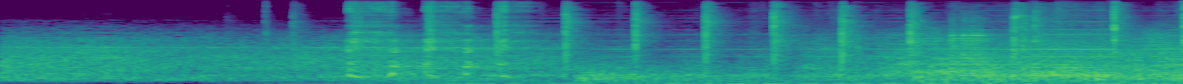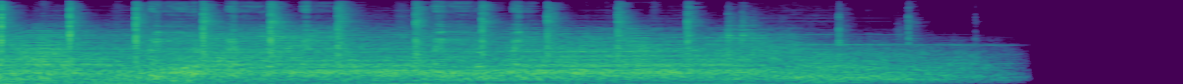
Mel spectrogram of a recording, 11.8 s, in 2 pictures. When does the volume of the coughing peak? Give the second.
2 s.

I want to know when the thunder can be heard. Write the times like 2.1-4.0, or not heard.
2.9-7.0.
